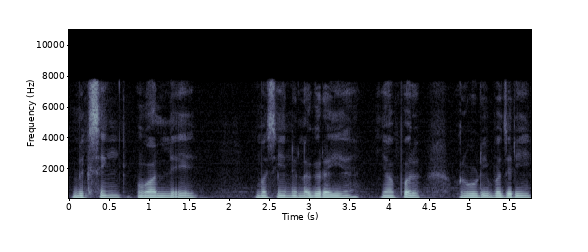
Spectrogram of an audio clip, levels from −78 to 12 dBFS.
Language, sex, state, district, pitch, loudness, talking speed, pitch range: Hindi, male, Chhattisgarh, Korba, 130 Hz, -17 LUFS, 135 wpm, 125-135 Hz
